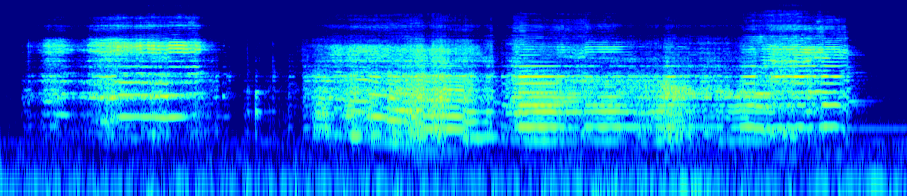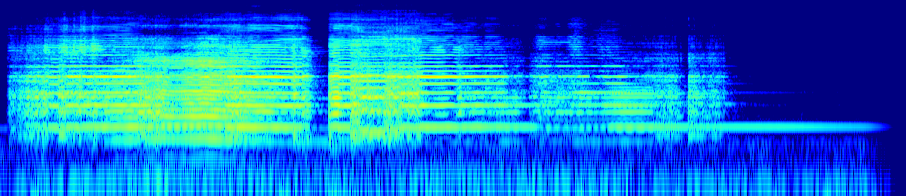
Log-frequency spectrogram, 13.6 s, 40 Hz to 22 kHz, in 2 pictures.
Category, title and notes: Instrument samples > String
Bowing broken violin string 15
Bowing the string(s) of a broken violn with a cello bow.
beatup, bow, broken, creepy, horror, strings, uncomfortable, unsettling, violin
